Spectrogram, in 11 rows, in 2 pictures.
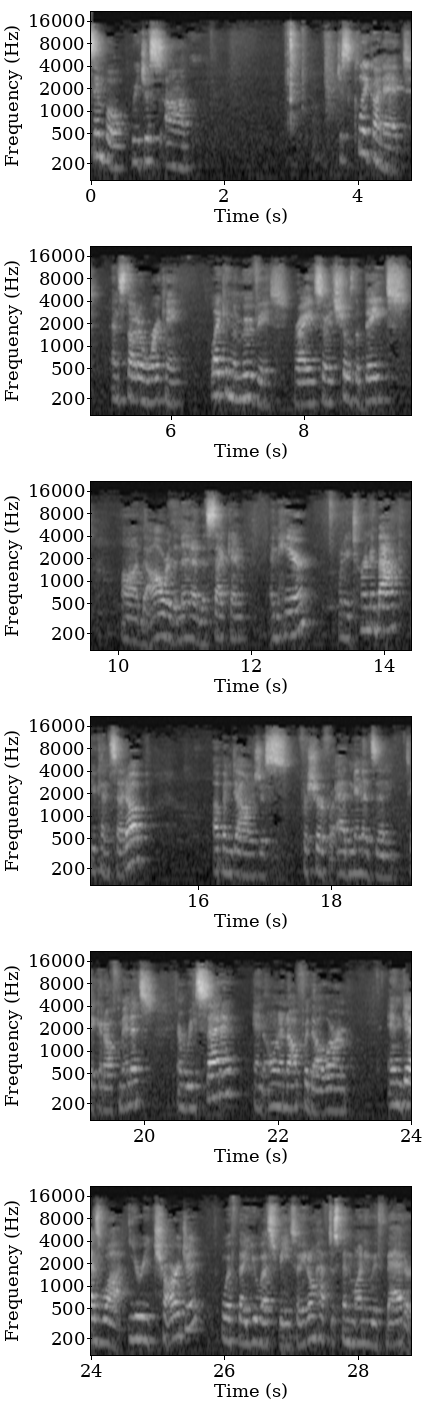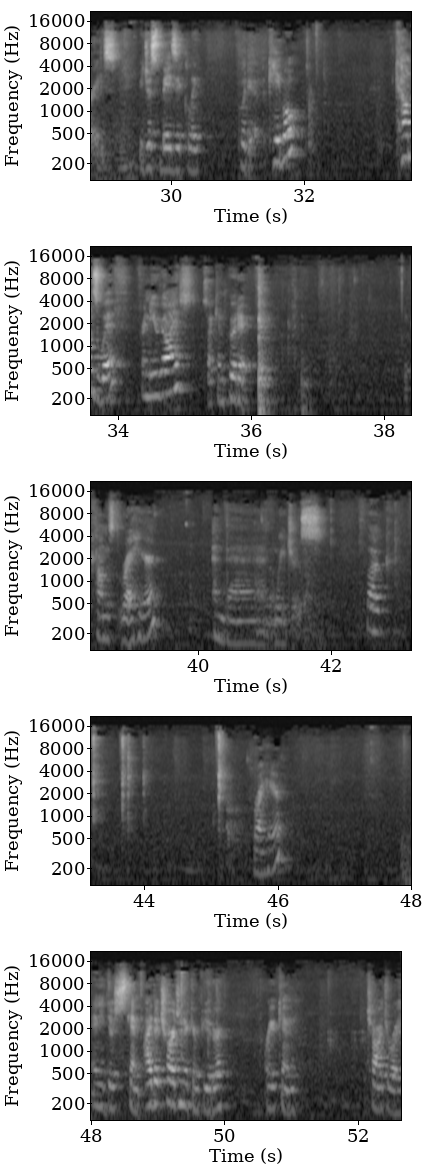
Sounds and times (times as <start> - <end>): Speech: 0.0 - 1.6, 3.7 - 15.4, 16.2 - 32.0, 33.4 - 36.1, 38.3 - 39.5, 40.2 - 42.9, 45.2 - 46.2, 47.9 - 51.2, 52.1 - 52.6.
